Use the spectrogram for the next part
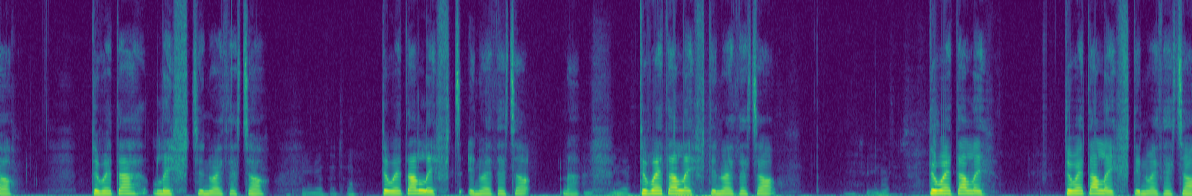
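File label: "lifft" Welsh, spoken word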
